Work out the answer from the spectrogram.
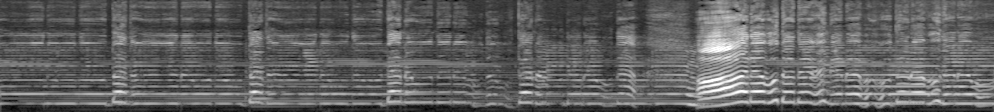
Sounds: carnatic music, music, musical instrument

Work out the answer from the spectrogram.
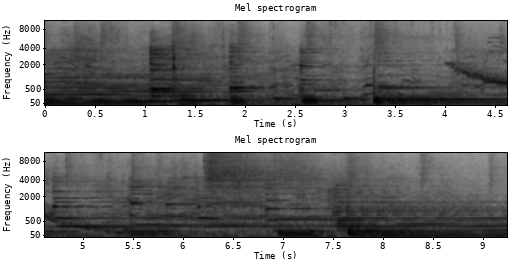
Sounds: music, new-age music, speech

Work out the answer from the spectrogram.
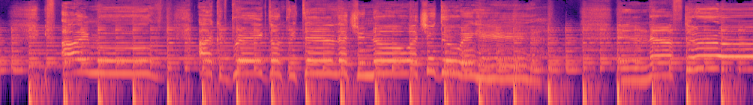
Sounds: music

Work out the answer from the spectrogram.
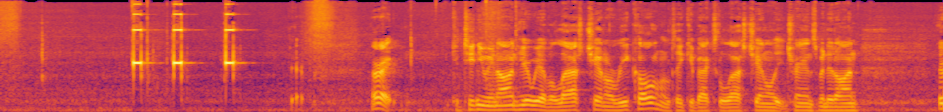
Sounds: speech, buzzer

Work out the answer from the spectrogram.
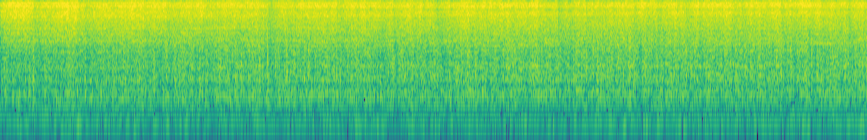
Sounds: engine

